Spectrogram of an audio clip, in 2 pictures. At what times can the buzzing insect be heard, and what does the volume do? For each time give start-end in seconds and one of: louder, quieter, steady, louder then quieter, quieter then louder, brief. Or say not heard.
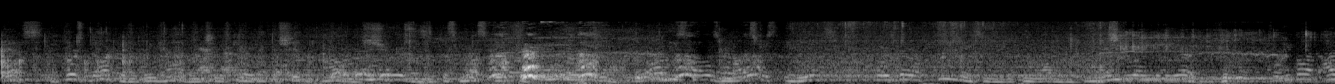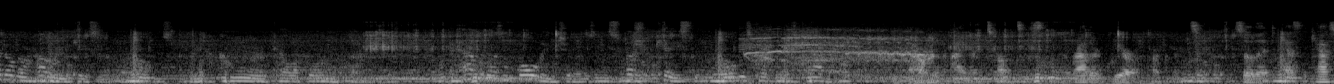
0.0-26.6 steady.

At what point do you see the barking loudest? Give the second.
5 s.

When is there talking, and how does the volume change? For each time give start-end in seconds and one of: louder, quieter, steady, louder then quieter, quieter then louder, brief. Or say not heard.
0.0-26.6 steady.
